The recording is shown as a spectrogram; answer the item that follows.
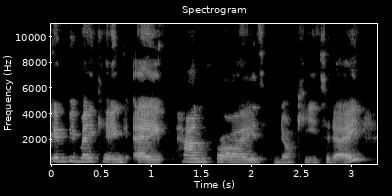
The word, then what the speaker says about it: gnocchi: going to show you the nokia today sorry the gnocchi we have to be careful how to say it make sure that we've got a proper new at the start of that uh so this is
